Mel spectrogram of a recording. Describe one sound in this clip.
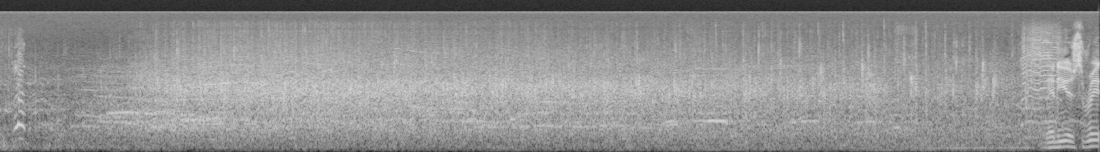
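A crowd cheers and applauds, steady and far off.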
